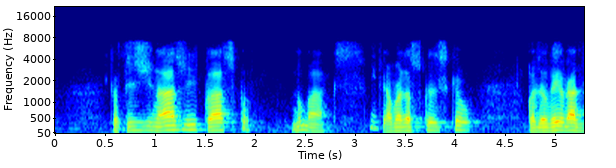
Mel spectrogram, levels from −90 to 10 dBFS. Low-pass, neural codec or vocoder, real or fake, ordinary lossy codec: 7.2 kHz; codec, 16 kHz, 6 kbps, DAC; fake; Opus, 16 kbps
